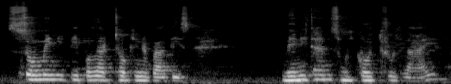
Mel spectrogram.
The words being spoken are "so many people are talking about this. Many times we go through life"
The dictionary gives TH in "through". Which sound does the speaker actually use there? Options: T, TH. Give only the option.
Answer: T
